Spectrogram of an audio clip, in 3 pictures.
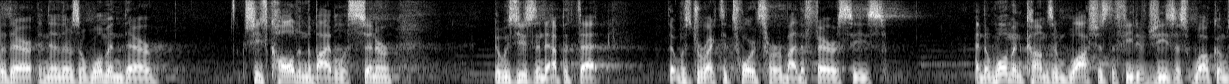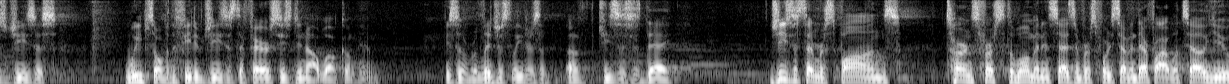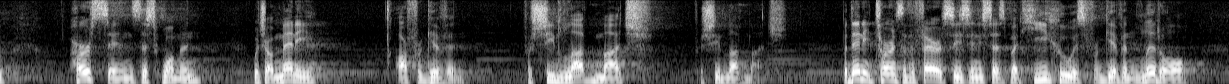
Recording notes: Recorded Live at Capital Church Meridian, Idaho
